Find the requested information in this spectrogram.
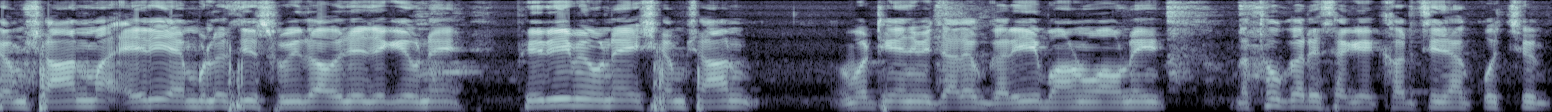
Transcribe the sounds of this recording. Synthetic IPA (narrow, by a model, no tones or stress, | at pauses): ʃɐmʃaːnmãʔɐɦɪɾiɛ̃ːmbjulə̃nsd͡ʑisʊʋid̪ʱaɦʊd͡ʑed͡ʑeːkeʊn̤ẽpʰɪɾimẽʊn̤ẽʃɐmʃaːn | ʋɐʈʰiə̃d͡ʑeʋɪt͡ɕaːɾejoɡɐɾiːbaːɽ̤̃ũaːʊn̤enɐt̪ʰokɐɾesɐɡʱexɐɾt͡ɕjãːkʊd͡ʑʱʰʊ̆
